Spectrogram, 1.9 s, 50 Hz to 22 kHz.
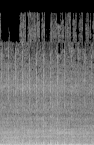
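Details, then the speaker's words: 1981 Chevy K10 longbed V8, first drive in about 23 years: rough idle with a sharp, even puffing tick about seven times a second from an exhaust leak; power steering pump also whines slightly. "Still got the exhaust leak."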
